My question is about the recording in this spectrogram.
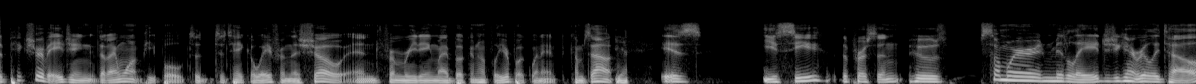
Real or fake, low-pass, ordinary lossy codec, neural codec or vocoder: real; 7.2 kHz; Opus, 64 kbps; none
